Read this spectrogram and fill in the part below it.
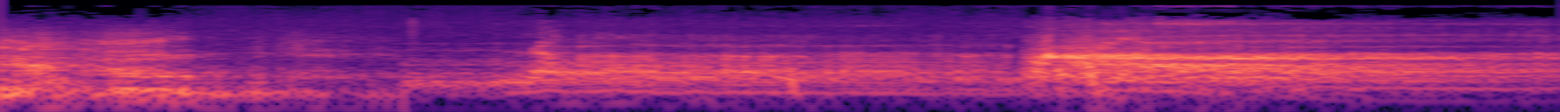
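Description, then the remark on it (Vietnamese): A tiger trapped at the bottom of a well roars loudly, crying for help, a sustained rumbling growl that swells, dips, then surges again into a harsher, louder roar near the end, with no talking. “Cọp tuyệt vọng kêu cứu.”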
